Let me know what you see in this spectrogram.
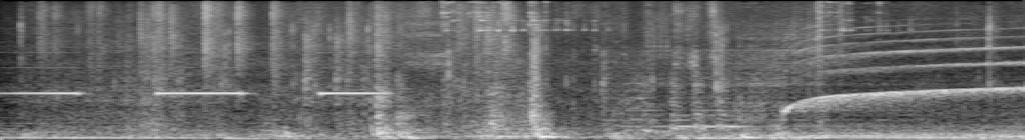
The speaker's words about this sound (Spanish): La ambulancia.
